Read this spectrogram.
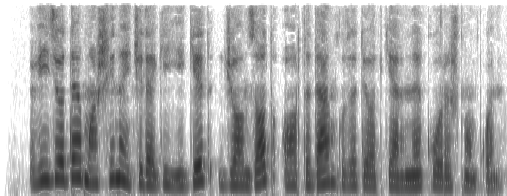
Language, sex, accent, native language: Uzbek, female, Toshkent shahri, Uzbek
